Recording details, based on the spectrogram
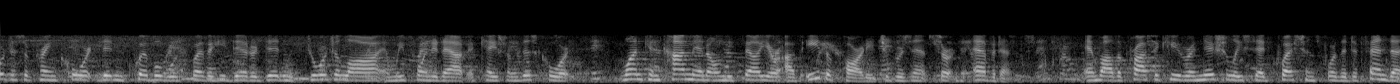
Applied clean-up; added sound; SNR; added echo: none; Subway, metro, underground; 12 dB; none.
